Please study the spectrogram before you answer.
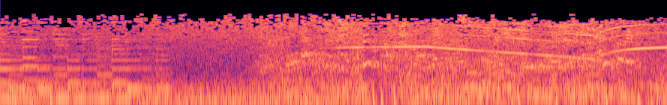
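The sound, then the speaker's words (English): Emergency vehicle siren: a sustained wailing tone that glides slowly downward and then climbs again, entering a few seconds in over a dense, steady wash of background noise. “Sounds like another emergency coming in.”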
